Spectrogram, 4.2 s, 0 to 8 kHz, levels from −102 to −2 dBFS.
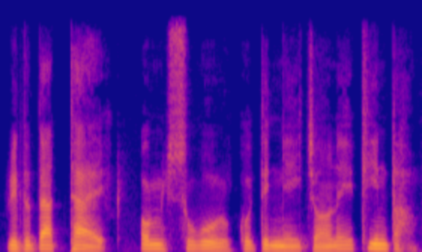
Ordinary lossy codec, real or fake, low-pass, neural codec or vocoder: none; fake; 7.2 kHz; codec, 16 kHz, 0.5 kbps, FunCodec, trained on LibriTTS, 25 frames a second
